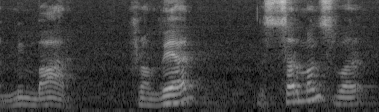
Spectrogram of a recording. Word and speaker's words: minbar: Qibla, and the pulpit, the minbar, pronounced the mimbar, from where the sermons were delivered during noon prayers on Friday.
